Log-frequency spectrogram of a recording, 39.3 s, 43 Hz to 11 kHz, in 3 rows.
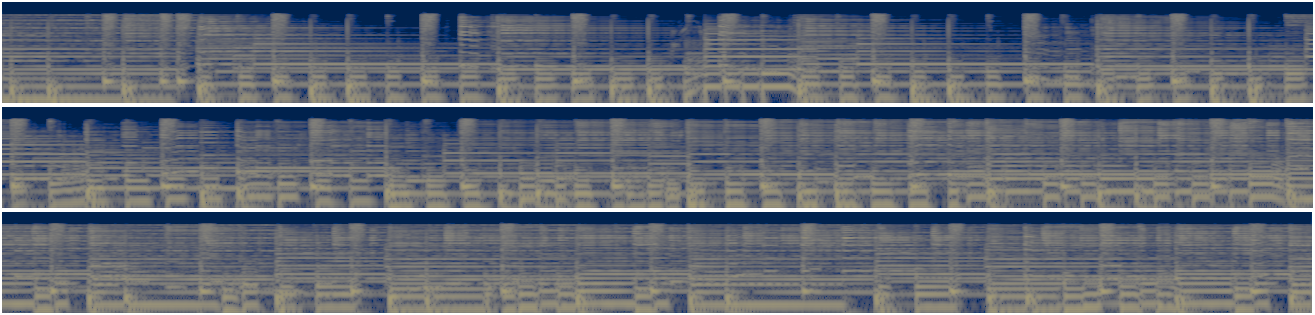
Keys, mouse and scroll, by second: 0.6 click, 2.4-2.9 scroll up 2, 3.4 click, 7.6 middle click, 9.2 click, 9.8 middle click, 10.4 click, 11.8 click, 14.4 click, 16.4 click, 18.4-19.3 scroll down 1, 19.6 click, 20.7 click, 22.1 click, 22.3 right click, 23.2 click, 25.2 click, 26.0 click, 27.0 click, 29.2 click, 30.2 click, 31.6 click, 33.2 click, 33.9 click, 36.2 click.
